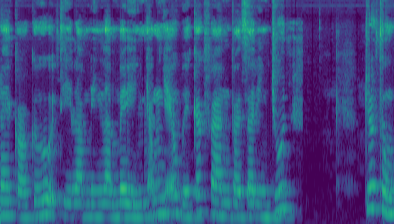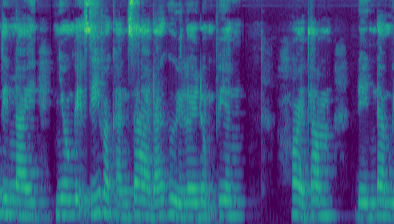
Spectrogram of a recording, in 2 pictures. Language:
Vietnamese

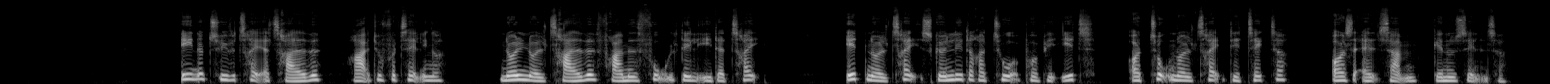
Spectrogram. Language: Danish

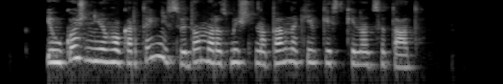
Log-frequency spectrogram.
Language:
Ukrainian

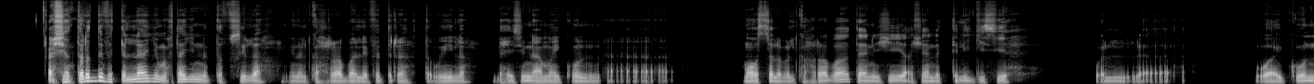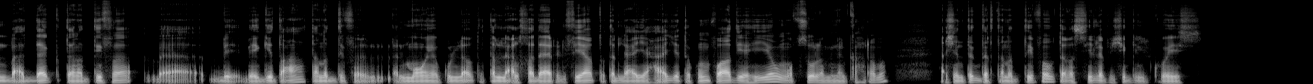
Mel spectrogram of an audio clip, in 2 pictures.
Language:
Sudanese Arabic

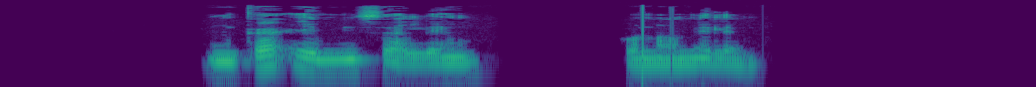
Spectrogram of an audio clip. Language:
Tswana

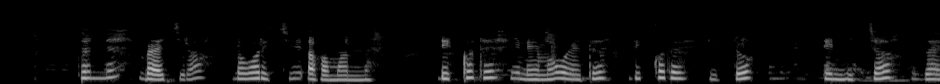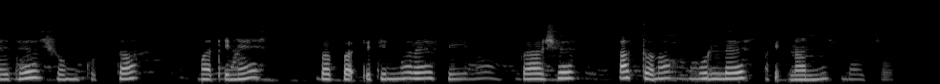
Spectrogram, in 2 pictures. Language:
Sidamo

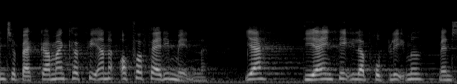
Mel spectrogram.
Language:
Danish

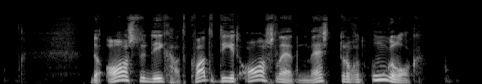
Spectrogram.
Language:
Western Frisian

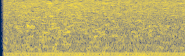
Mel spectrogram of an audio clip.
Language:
Catalan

